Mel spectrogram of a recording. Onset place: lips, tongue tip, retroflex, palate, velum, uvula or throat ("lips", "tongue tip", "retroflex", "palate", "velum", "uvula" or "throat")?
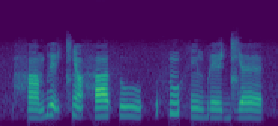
throat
